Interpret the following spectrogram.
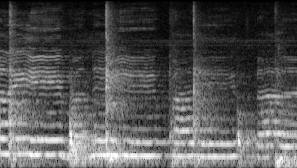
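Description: A woman singing held, gliding notes unaccompanied, over hand claps keeping time at about two claps a second.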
